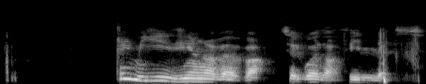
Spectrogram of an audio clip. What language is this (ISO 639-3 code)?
kab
